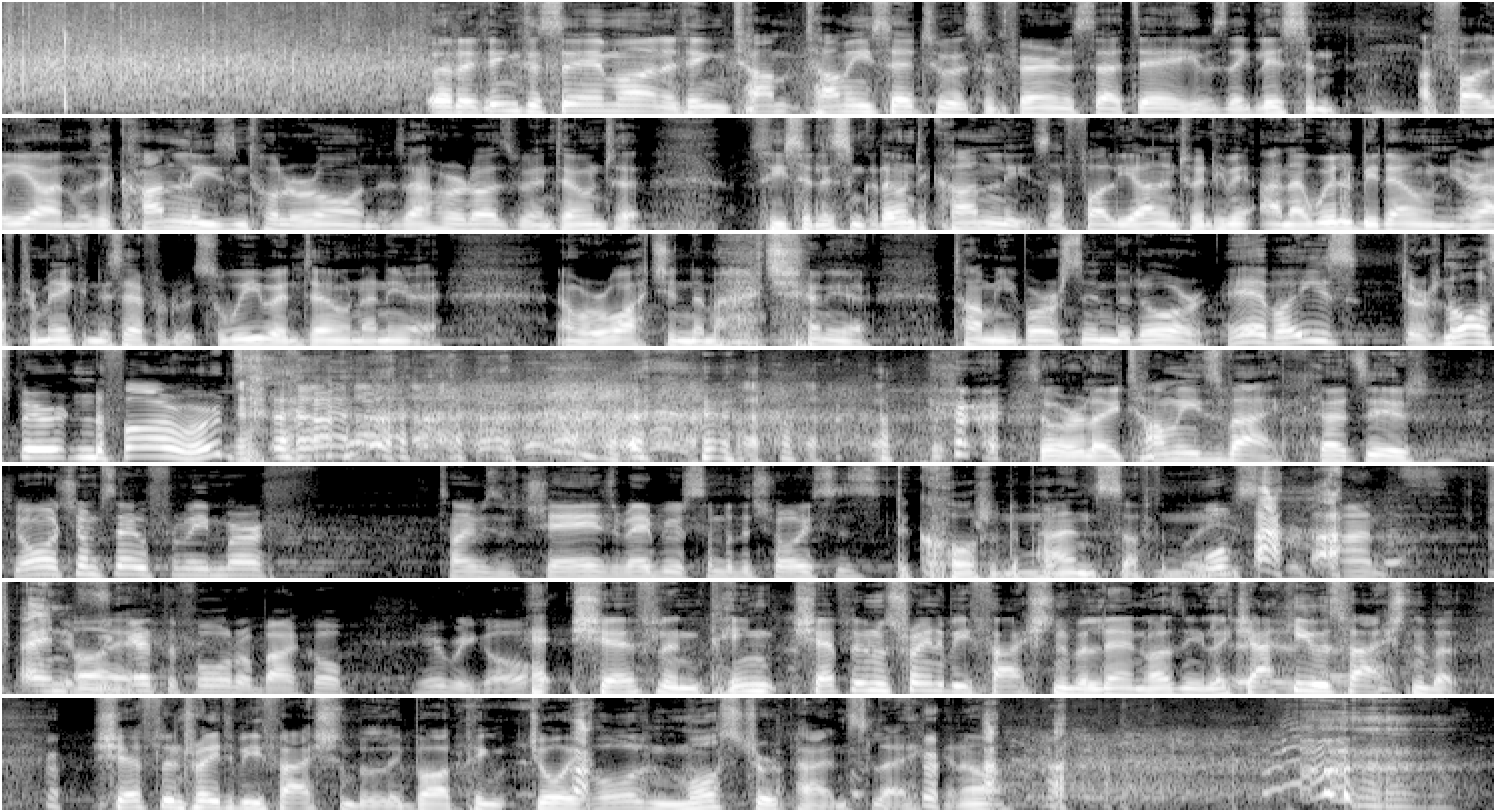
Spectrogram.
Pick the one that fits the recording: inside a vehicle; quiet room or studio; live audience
live audience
